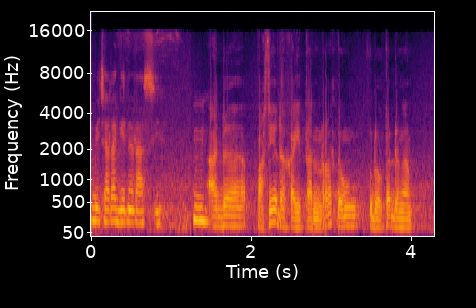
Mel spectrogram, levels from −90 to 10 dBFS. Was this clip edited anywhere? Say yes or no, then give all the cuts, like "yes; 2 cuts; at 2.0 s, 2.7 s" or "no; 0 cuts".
yes; 1 cut; at 1.2 s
